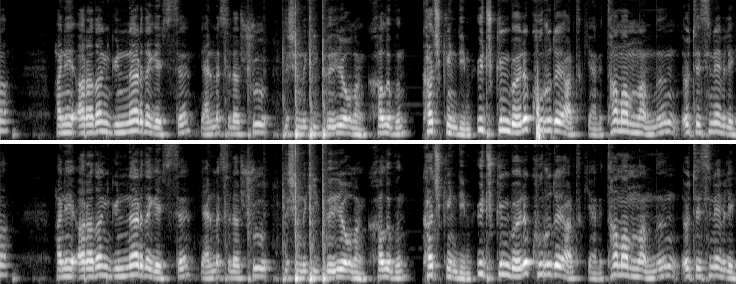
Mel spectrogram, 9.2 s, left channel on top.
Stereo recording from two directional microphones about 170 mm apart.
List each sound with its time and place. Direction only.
0.7 s speech: 15° left (ahead or behind)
